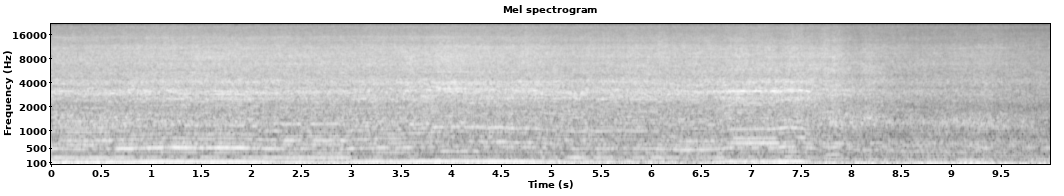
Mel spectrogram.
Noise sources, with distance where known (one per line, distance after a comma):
unidentified powered saw, near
